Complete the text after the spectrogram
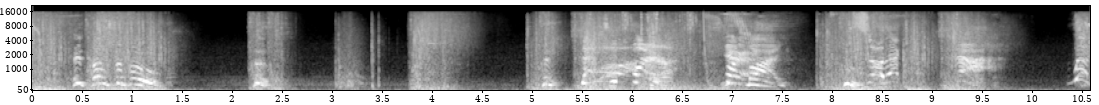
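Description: An energy beam blasts with a loud crackling roar.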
